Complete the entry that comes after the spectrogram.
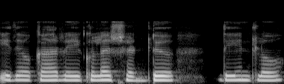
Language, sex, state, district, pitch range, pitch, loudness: Telugu, female, Andhra Pradesh, Krishna, 195-200 Hz, 195 Hz, -16 LUFS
